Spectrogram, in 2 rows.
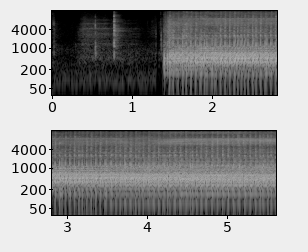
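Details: ECHO SRM-2620T two-stroke string trimmer that had been running rough and losing power, started with its clogged spark arrestor screen removed; fires after a couple of pulls and holds a high, steady scream with no bogging; revs freely, clogged screen confirmed as the cause.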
